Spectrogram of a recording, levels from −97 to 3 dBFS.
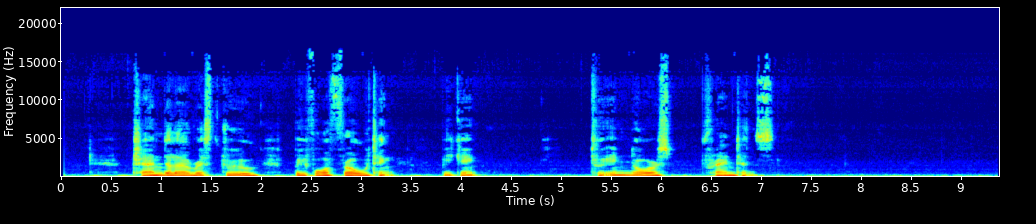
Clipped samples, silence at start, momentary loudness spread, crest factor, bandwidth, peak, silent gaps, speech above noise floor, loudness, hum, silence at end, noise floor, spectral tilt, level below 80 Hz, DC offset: under 0.1%; 0.3 s; 14 LU; 18 dB; 13.5 kHz; -8 dBFS; none; 32 dB; -23 LUFS; none; 2.25 s; -53 dBFS; -7.5 dB/octave; -52 dBFS; under 0.1%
